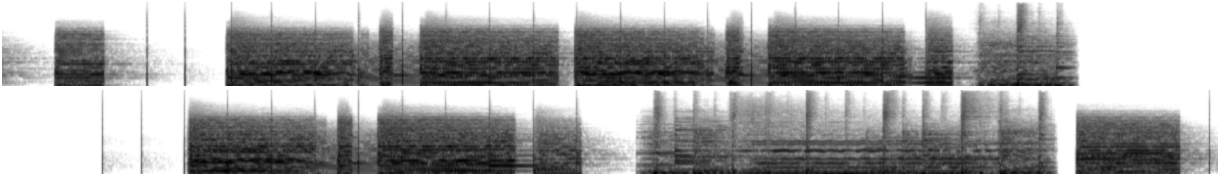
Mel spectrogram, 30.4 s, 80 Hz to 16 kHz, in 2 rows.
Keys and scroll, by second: 1.6 F7, 11.8 space, 16.3 F7, 22.4 space, 24.2 ctrl+shift+Left, 28.1 space, 30.1 F7.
